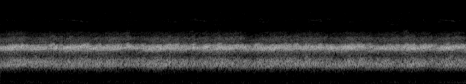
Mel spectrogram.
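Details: Dense frog chorus from a pond in a horse pasture: countless overlapping trills merging into a constant buzzing drone of even loudness.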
